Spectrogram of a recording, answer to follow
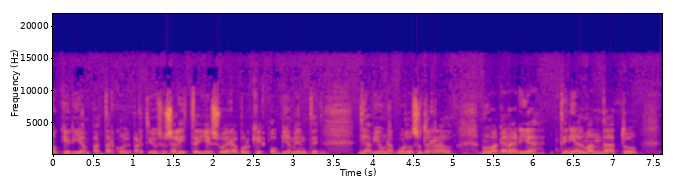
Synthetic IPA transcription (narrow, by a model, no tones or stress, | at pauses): o̞ke̞ɾiampak̚t̪aɾko̞ne̞lpaɾt̪iðoso̞s̬jaliht̪aie̞soe̞ɾapo̞ɾke̞o̞bbjamẽnt̪e̞ɟ͡ʝaːβ̞iaunakwe̞ɾð̞osot̪e̞ra̰ð̞o̞nwe̞βakanaɾjast̪e̞niaelmãnd̪at̪o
